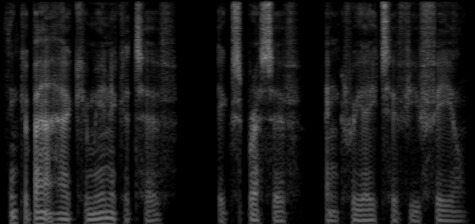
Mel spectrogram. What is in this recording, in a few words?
voiceover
